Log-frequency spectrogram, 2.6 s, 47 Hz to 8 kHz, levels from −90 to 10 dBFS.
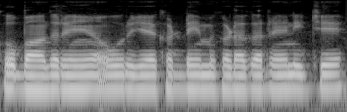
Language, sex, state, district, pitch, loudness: Hindi, male, Chandigarh, Chandigarh, 130 Hz, -14 LUFS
